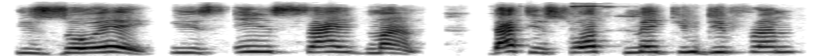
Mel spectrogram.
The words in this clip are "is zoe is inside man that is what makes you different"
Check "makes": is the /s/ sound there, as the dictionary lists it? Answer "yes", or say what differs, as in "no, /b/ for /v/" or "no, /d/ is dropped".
no, /s/ is dropped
